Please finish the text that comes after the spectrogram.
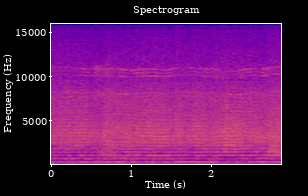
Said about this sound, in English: Wow, you got the drone all the way in there. Careful!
